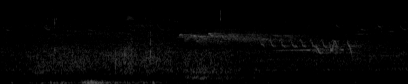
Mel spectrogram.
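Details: Red-flanked bluetail (Tarsiger cyanurus) summer song in subalpine zone such as Mount Fuji: one short phrase, a clear high whistle sliding downward into a quick stuttering trill, over steady background hiss.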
